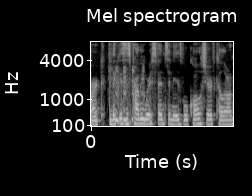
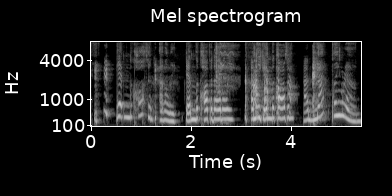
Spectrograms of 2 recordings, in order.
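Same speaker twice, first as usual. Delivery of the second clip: fake British accent, pitched very high; 13 semitones higher than usual. Creeping up behind someone, order them into the coffin in a put-on British accent. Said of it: "Adding a British accent to it".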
